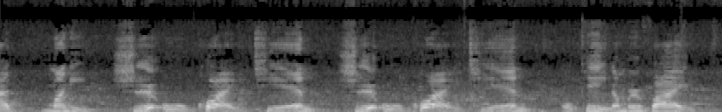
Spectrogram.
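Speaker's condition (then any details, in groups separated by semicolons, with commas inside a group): No condition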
